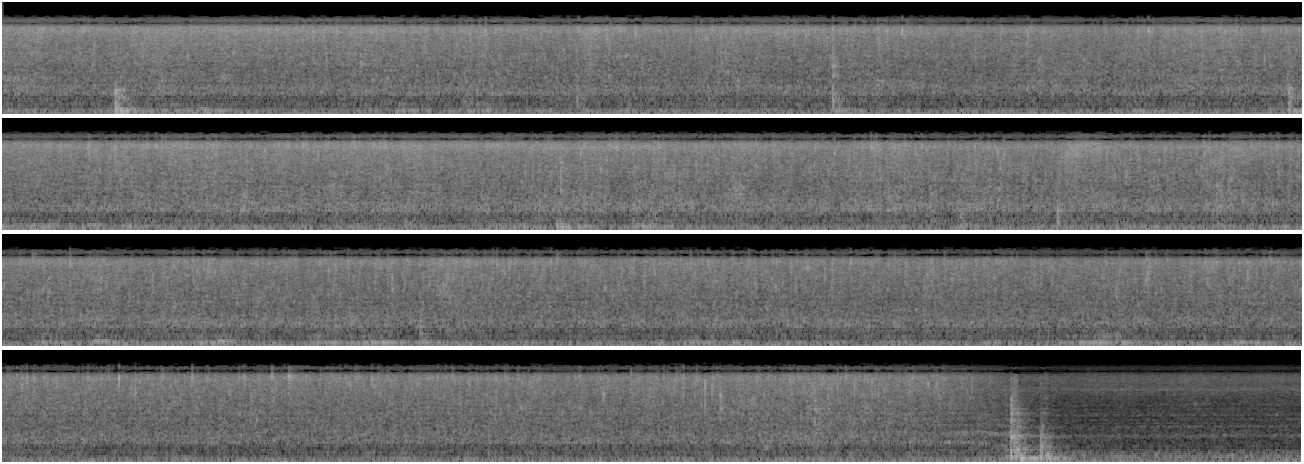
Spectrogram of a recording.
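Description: Boiled chickpeas sizzling steadily in hot oil with masala and lemon juice in a frying pan, a dense crackling hiss like rain. Near the end a glass lid is set on the pan with a knock, and the sizzle goes muffled under it.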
